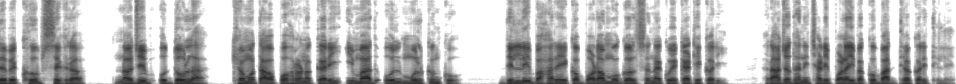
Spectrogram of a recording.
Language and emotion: Odia, neutral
